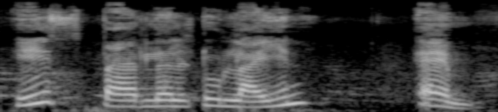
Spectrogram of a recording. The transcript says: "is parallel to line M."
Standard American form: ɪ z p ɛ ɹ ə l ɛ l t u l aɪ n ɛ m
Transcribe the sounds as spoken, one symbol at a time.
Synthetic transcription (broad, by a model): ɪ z p ɛ ɹ ə l ɛ l t u l aɪ n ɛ m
